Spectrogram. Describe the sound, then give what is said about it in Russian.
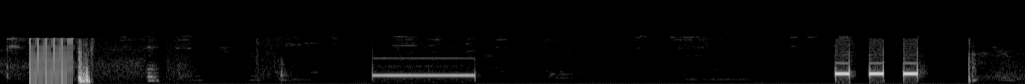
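Touch-tone telephone dialing on a call to the construction company Promstroyservice, with the phone switched to tone mode to choose a department: a quick burst of beeps, a sustained steady tone, then a few short, evenly spaced key tones in a row, loud against a mostly quiet background with no talking. “Для соединения с нужным вам отделом переведите телефон в тоновый режим.”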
